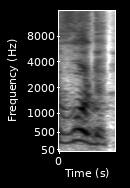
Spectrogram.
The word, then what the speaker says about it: would: ठीक है, तो कुड और वुड, यहाँ पर कुल्ड और वुल्ड नहीं होगा.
